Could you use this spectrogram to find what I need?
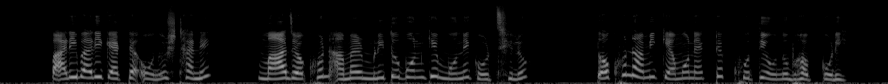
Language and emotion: Bengali, sad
